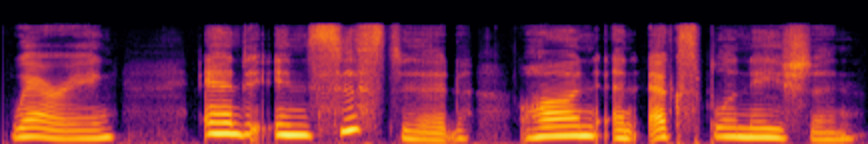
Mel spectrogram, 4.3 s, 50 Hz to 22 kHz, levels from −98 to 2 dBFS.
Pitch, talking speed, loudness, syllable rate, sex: 210 Hz, 85 wpm, -17 LUFS, 3.3 syllables/s, female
